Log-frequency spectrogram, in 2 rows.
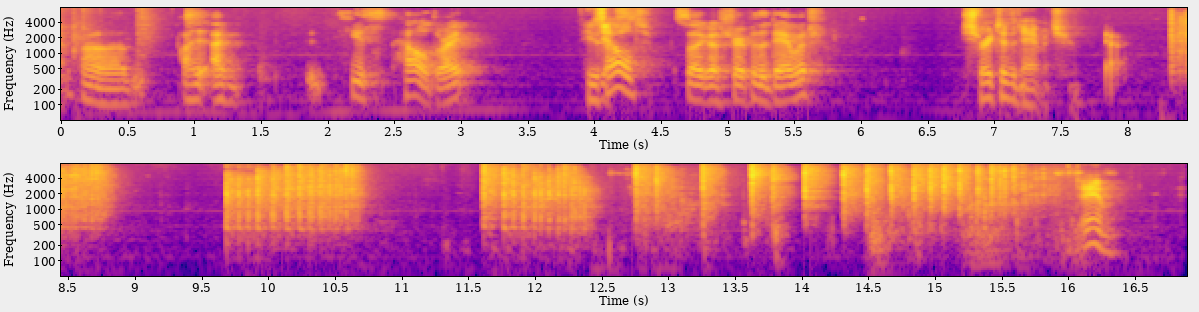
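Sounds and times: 
speech: 0.0s - 3.2s, 4.0s - 5.8s, 6.8s - 8.0s, 16.2s - 16.5s
plastic dice rolled in a tabletop role-playing game: 8.3s - 9.0s, 9.7s - 10.8s, 11.6s - 16.1s.

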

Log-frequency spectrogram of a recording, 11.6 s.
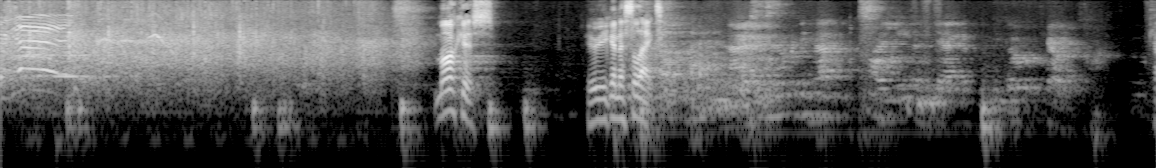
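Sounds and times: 
quiz show audience applause: 0.0s - 4.4s
speech: 4.4s - 5.0s, 5.9s - 6.8s.

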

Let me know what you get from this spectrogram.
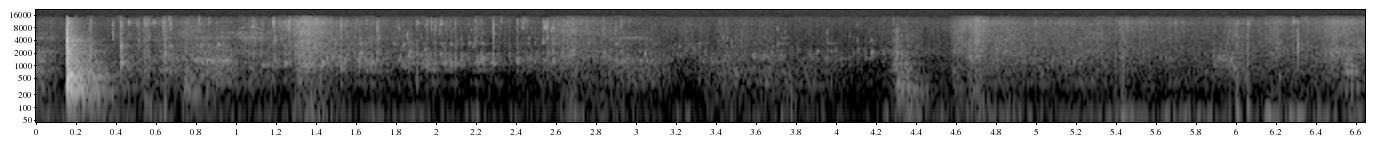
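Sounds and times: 
water poured into a drinking glass: 0.2s - 4.8s.

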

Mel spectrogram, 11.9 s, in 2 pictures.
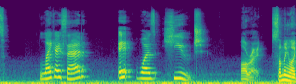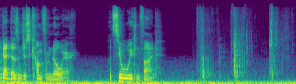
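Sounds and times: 
steady low rumbling hum: 0.0s - 11.8s
speech: 0.8s - 1.8s, 2.4s - 4.1s, 4.8s - 7.4s, 8.1s - 9.2s, 9.9s - 10.8s
footsteps of two people walking down a sloping tunnel floor: 9.8s - 11.8s.

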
